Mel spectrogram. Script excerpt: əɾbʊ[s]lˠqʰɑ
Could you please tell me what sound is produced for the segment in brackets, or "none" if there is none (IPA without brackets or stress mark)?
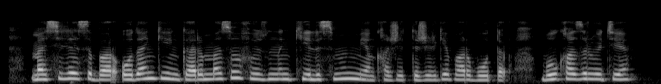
none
